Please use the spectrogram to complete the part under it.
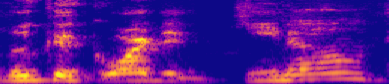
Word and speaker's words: Luca Guadagnino: And Luca Guadagnino, did I say that right? I didn't say it. Yeah. – Oh, okay, I got it right.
